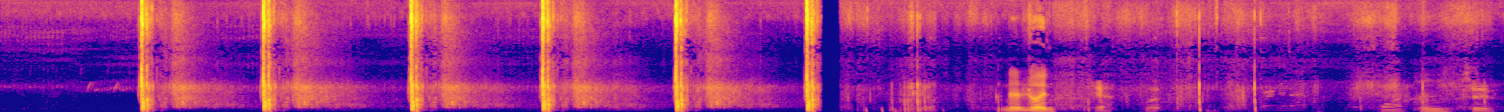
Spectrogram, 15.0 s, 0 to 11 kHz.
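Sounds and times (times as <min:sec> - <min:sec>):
gunshots with echo: 0:01.4 - 0:08.2.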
